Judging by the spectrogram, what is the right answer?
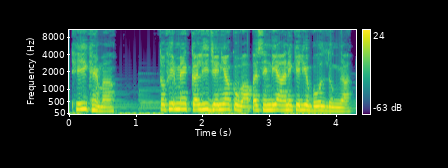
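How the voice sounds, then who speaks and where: A woman's voice: on the low side, moderate pace, dark tone, faint music behind, natural voice. A woman playing a dutiful, firm young husband and son in an earnest family story. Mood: caring.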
